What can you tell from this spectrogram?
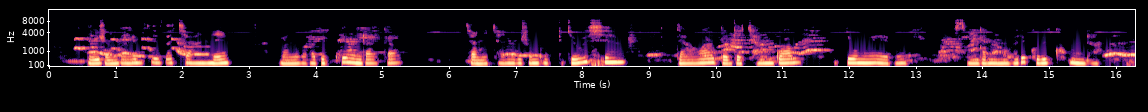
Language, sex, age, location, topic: Kinyarwanda, female, 25-35, Musanze, agriculture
